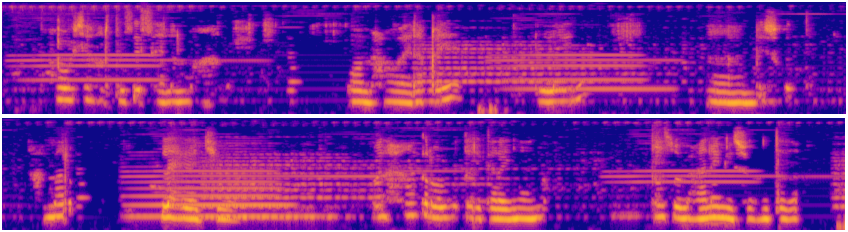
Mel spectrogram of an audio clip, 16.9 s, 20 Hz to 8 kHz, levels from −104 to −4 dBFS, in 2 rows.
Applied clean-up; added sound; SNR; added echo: classical method Wiener filter.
